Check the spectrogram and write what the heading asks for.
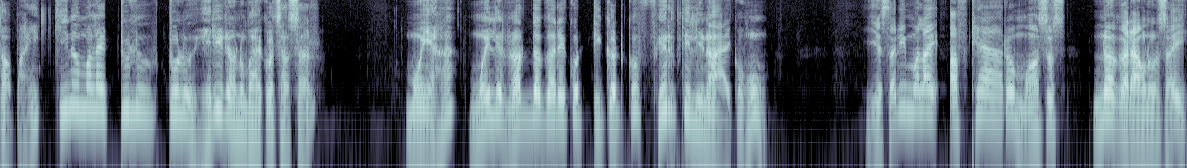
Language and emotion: Nepali, disgusted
